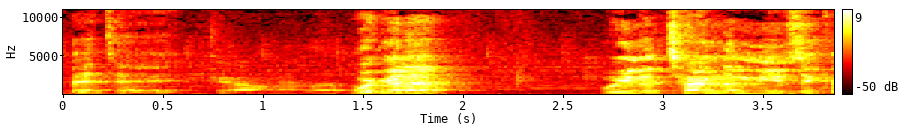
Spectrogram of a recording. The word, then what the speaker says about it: Bedi: It's not pronounced any other way, just Bete.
